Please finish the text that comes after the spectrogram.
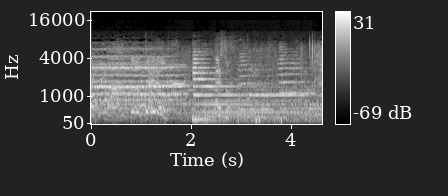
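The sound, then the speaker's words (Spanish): A tubular bell rings with bright, sustained overlapping tones during a Palm Sunday procession at quarter to two in the afternoon, as the misterio float changes to a sideways costero step. It is struck again partway through, so the ringing swells anew, with a busy background of music and voices underneath. “Coincidiendo con la campana tubular, el cambio de paso a costero Siempre un poquito de frente.”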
